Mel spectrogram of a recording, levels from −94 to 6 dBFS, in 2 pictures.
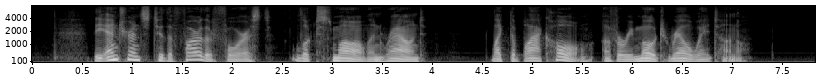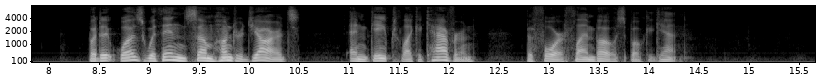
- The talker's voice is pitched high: No, low, 120 Hz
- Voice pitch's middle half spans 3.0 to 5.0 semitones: No, wide, 5.4 semitones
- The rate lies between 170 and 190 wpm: No, slow, 135 wpm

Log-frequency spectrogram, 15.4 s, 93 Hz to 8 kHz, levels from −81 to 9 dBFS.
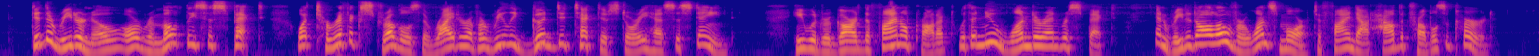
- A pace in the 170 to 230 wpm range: Yes, average, 180 wpm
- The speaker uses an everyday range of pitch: No, wide, 6.7 semitones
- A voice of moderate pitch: No, high, 195 Hz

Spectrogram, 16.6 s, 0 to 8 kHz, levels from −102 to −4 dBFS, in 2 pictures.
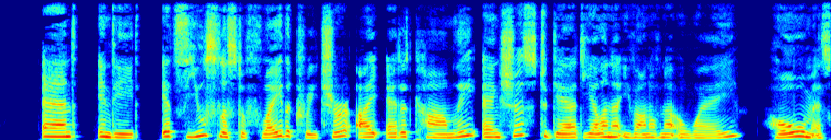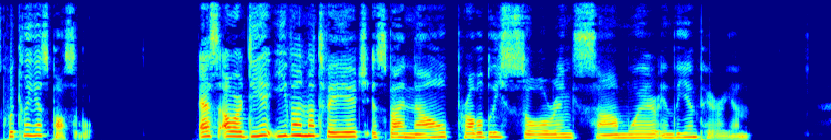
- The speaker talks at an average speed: No, slow, 130 wpm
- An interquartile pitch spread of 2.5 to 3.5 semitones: No, average, 4.5 semitones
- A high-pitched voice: Yes, high, 210 Hz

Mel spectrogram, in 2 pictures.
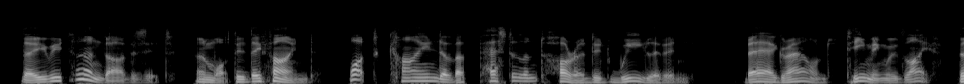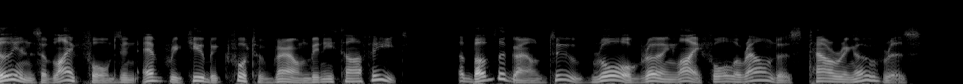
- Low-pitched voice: Yes, low, 125 Hz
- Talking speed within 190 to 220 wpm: No, average, 155 wpm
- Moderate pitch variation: No, wide, 8.6 semitones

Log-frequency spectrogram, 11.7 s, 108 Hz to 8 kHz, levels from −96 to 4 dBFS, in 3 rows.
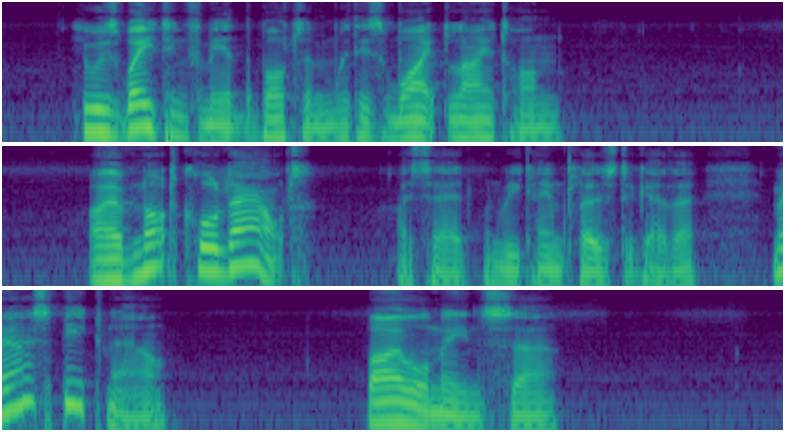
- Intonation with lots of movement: Yes, wide, 7.1 semitones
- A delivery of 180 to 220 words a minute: No, average, 170 wpm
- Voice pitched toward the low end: Yes, low, 105 Hz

